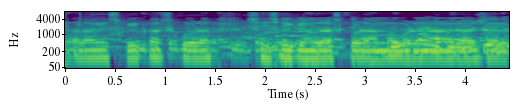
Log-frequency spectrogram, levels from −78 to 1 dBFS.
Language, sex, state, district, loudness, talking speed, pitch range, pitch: Telugu, male, Andhra Pradesh, Sri Satya Sai, -17 LUFS, 120 wpm, 115-120 Hz, 115 Hz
